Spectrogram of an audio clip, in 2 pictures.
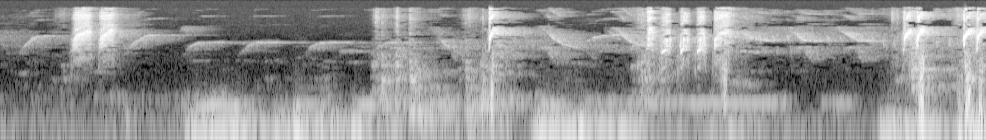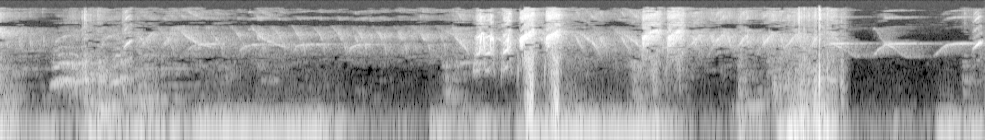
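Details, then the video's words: Flamboyan bird replying to other birds, giving tight, rough chattering bursts repeated through the stretch, mixed with thin descending whistles from other birds and a constant low background hum. "BURUNG FLAMBOYAN RESPON SUARA BURUNG LAIN.LANGSUNG NYAUT DENGAN KICAUAN KHASNYA.."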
